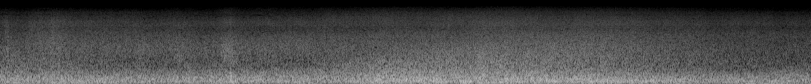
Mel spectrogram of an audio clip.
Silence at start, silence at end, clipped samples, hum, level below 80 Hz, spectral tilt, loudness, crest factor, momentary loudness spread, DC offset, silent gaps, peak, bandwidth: 0 s; 0 s; under 0.1%; none; -36 dBFS; -5.5 dB/octave; -24 LUFS; 14 dB; 6 LU; under 0.1%; none; -8 dBFS; 16.5 kHz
